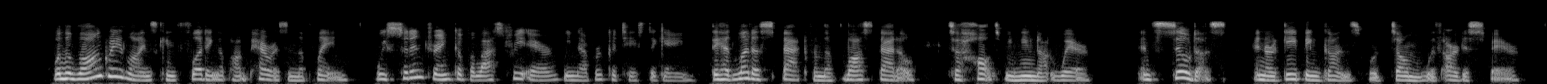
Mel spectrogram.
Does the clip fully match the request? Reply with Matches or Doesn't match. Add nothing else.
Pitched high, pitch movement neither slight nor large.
Matches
